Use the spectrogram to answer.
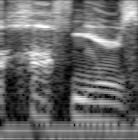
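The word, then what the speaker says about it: Hafmir: it down right now it's h-a-f-m-i-r yeah it's like always has been it's always has been it's like david hasselhoff yes i love it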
